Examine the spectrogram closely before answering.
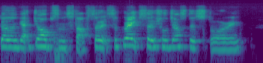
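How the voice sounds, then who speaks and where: At a moderate pace, a woman with an English accent speaks with fairly even intonation on a very clean recording with a silent background. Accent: English accent, though Scottish. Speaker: worship participant. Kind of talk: casual chat.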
